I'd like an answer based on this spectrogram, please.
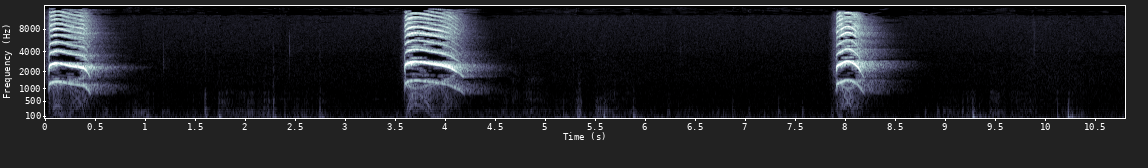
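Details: Roe deer fawn contact call, played back, by which the fawn signals where it is so the mother can find it and the family reunites: three loud, high calls with falling overtones, one about every four seconds, faint low clicks between.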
